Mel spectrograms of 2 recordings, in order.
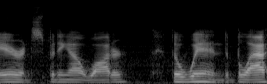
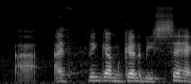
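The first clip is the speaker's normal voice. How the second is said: pitched-up, slow, struggling words forced out; 6 semitones higher than usual. Narrator reads his own line to Johnny, struggling to speak, dizzy. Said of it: "I managed to say, fighting the dizziness".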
